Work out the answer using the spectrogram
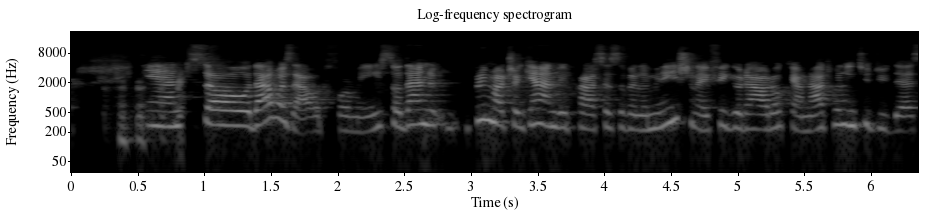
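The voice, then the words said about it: Non-native foreign accent in English. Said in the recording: “i have an accent ... unless I figure out how to lose my accent, which is still here, so it's not going anywhere ... I barely speak English, and I'm not from around here”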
